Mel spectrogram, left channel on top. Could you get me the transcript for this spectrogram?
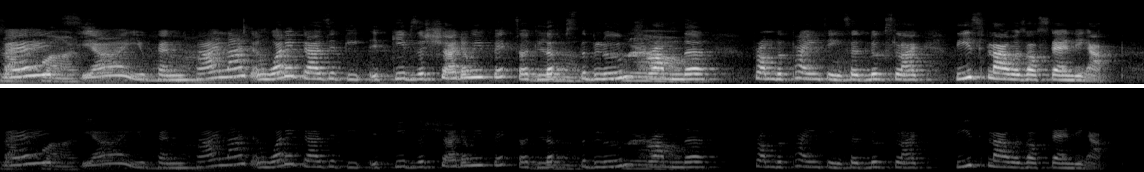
not fades, quite. yeah, you can highlight, and what it does, it gives a shadow effect, so it lifts the bloom Yeah. from the painting, so it looks like these flowers are standing up,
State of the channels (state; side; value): quieter; right; 27.7 dB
